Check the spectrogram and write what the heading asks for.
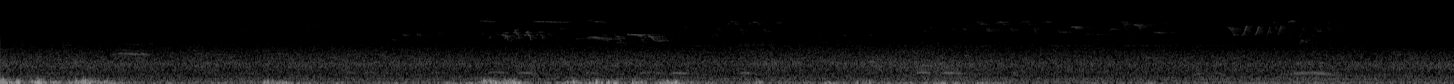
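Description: Wind buffeting the microphone in gusts, strongest at the start and again about five seconds in, over many short high-pitched bird chirps and calls.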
